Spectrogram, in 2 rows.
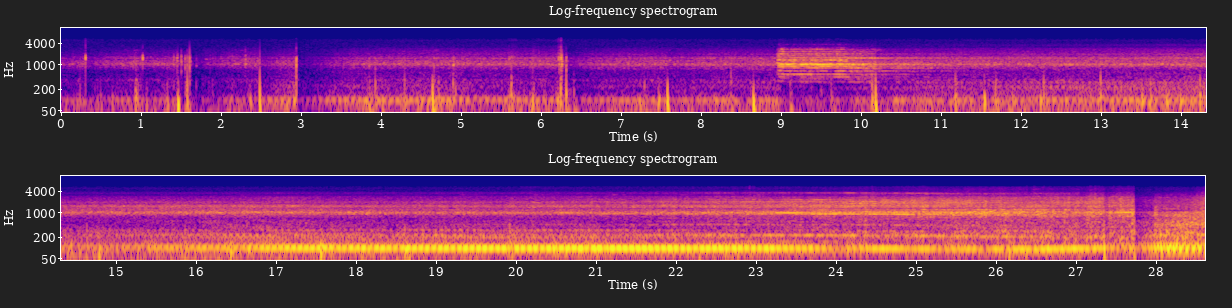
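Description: CSX freight train led by an EMD GP40-2 diesel locomotive approaching and passing. It gives one short horn blast about a third of the way in. Then the locomotive's low diesel drone and the rumble of the train grow steadily louder as it draws level and the freight cars roll past.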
